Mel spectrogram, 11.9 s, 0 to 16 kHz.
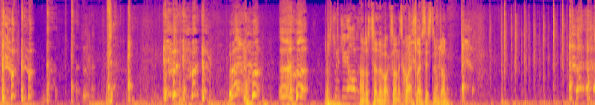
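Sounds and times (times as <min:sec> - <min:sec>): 
person coughing harshly in a coughing fit: 0:00.0 - 0:06.2, 0:08.7 - 0:09.6, 0:11.4 - 0:11.8
speech: 0:07.2 - 0:09.1.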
